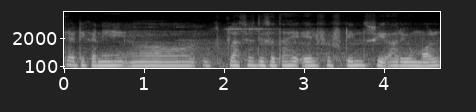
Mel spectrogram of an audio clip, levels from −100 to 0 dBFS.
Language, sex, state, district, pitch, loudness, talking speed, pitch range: Marathi, male, Maharashtra, Pune, 150 Hz, -33 LUFS, 165 wpm, 150-160 Hz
